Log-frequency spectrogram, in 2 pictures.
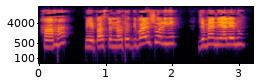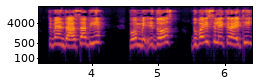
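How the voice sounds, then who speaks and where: A woman's voice: extremely high pitch, brisk, bright, forceful tone. A woman voicing a bold, demanding young working wife in a cartoon, with a bossy manner. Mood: angry. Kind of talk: cartoon voice acting.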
